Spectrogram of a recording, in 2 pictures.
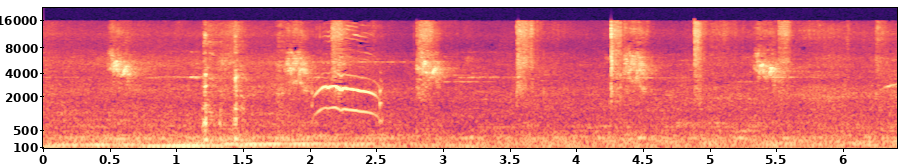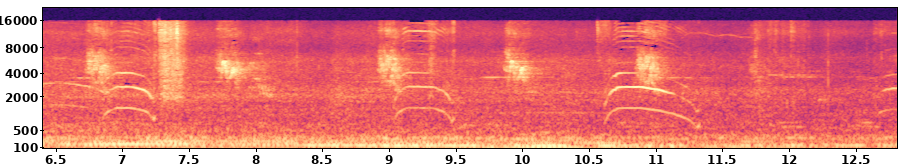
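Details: Fluffy kittens left without their mother meow repeatedly in thin, high, arched cries, several in quick succession, over a constant low hum with soft clicks and a faint voice.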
